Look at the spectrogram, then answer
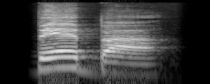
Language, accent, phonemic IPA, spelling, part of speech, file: Swahili, Kenya, /ˈɓɛ.ɓɑ/, beba, verb, Sw-ke-beba.flac
- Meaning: 1. to transport, carry 2. to take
